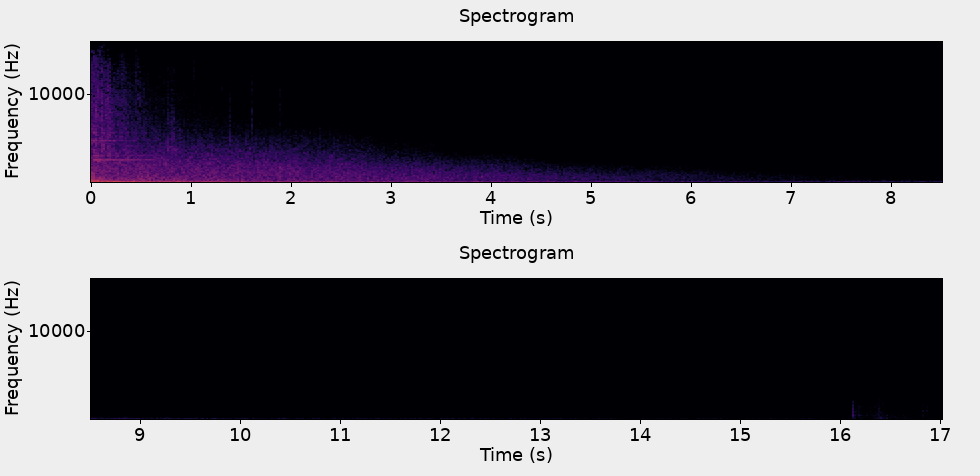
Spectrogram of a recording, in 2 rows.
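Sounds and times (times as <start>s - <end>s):
metallic explosion: 0.0s - 6.3s.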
